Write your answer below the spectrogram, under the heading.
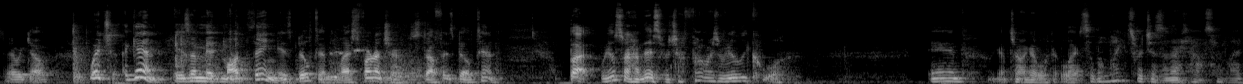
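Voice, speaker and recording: With audible room echo, a man with vocal fry speaks at a fairly quick pace, using long, frequent pauses, very wide pitch swings and big swings in loudness. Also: fairly high pitch for a man. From England, moved to US at twelve. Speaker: real estate agent. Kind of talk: house tour video. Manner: casual, conversational.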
